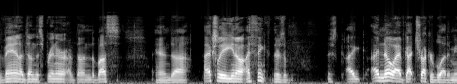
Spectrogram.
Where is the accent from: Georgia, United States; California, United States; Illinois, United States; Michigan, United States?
California, United States; Lakewood; I'm from just outside of Long Beach, uh, town called Lakewood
